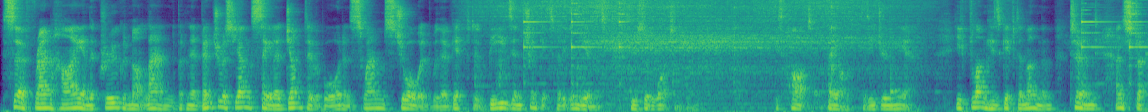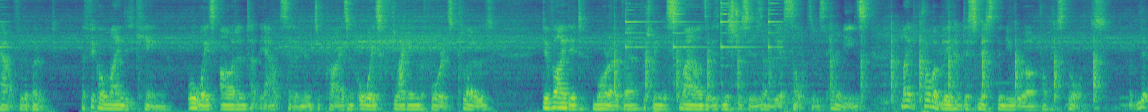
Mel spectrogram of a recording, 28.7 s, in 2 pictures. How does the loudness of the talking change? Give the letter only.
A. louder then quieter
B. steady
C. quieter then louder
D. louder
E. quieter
B.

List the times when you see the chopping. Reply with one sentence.
The chopping can be heard from 21.9 to 28.6 s.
